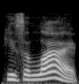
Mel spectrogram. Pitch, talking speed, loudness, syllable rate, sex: 225 Hz, 230 wpm, -14 LUFS, 7.3 syllables/s, female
